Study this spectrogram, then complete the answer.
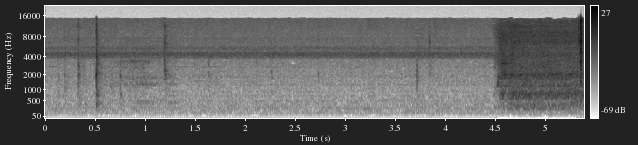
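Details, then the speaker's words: Whirlpool AWZ 9310-1000 front-loading washer after bypassing failed thermal door interlock: a few faint clicks, then steady rush of water as valve opens; now fills normally where it wouldn't before. "That's a working washing machine when it wasn't working before."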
